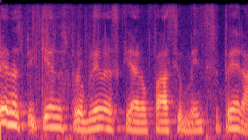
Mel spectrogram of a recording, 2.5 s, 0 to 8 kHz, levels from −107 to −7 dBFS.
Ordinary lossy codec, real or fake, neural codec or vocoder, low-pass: none; real; none; 7.2 kHz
